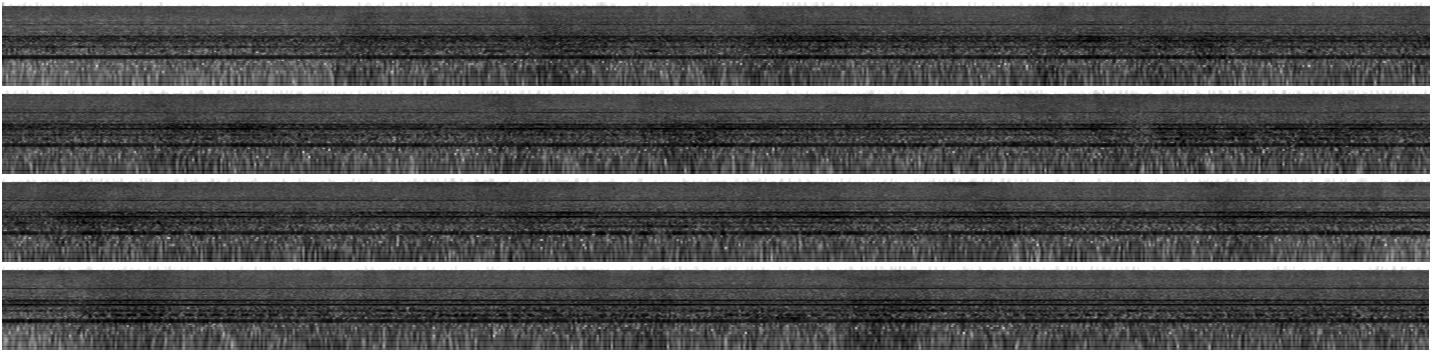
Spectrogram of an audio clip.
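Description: Plasma cutter cutting metal plate: a steady hiss of the arc and air with a constant high whine, running without a break.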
